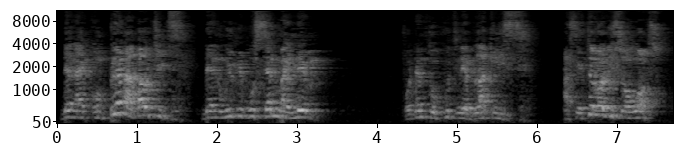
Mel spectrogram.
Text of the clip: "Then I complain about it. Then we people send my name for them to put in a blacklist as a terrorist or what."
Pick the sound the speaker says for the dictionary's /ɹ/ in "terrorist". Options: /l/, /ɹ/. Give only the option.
/l/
